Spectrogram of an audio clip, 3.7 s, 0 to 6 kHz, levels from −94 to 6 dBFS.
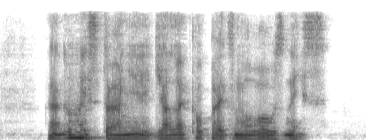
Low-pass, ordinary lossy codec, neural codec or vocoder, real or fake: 5.4 kHz; MP3, 48 kbps; codec, 44.1 kHz, 2.6 kbps, SNAC; fake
